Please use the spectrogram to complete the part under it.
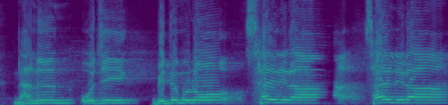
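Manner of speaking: loud, high, slow rallying shout in unison.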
